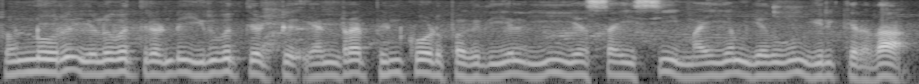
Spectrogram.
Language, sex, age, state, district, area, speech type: Tamil, male, 60+, Tamil Nadu, Dharmapuri, rural, read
